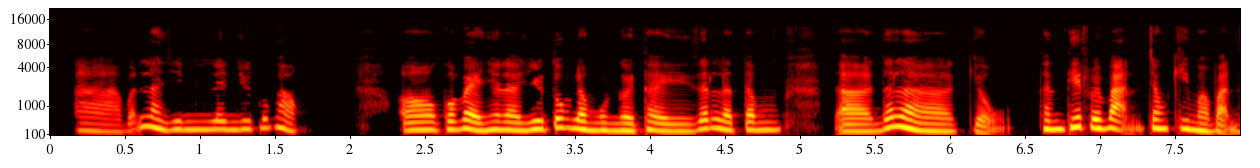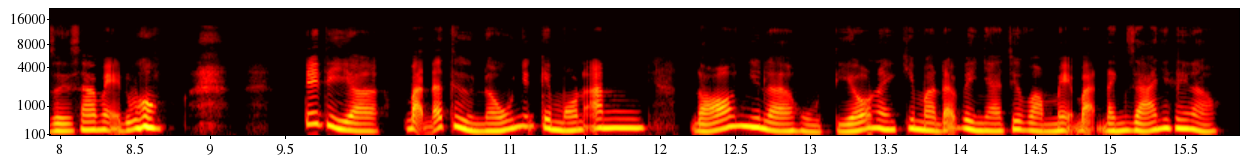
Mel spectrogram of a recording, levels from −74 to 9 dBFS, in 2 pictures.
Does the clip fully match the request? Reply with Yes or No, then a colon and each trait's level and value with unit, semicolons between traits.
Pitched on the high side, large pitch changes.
No: high, 215 Hz; average, 4.6 semitones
